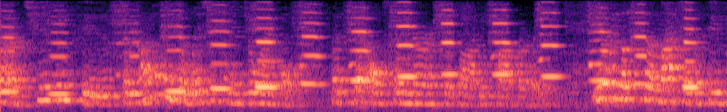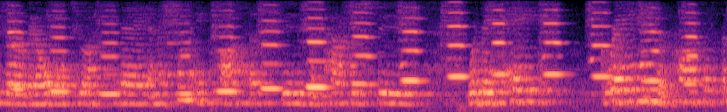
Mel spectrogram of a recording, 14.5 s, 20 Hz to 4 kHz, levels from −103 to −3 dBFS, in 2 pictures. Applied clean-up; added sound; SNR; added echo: none; Wind instrument, woodwind instrument; -1 dB; reverberation time 1.2 s.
